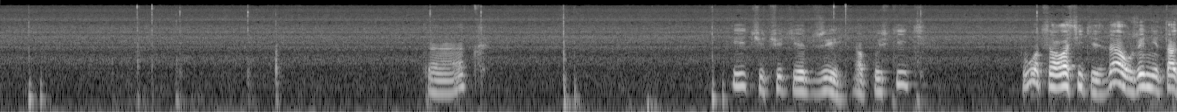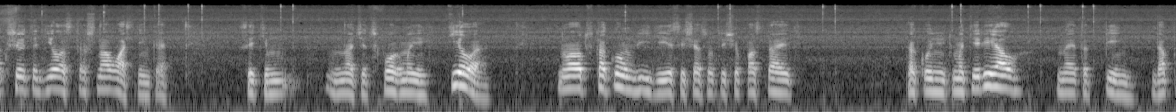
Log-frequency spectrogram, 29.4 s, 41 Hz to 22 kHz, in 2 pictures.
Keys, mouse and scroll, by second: 0.4 g, 2.4-3.2 middle drag, 5.4-6.1 middle drag, 7.1 KP_3, 9.0 g, 11.5-13.1 middle drag, 15.4 middle click, 16.7 click, 17.1-18.5 right drag, 20.6-22.6 middle drag, 23.6 click, 25.1 click, 26.7 click, 27.6 click, 28.2-29.0 drag.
